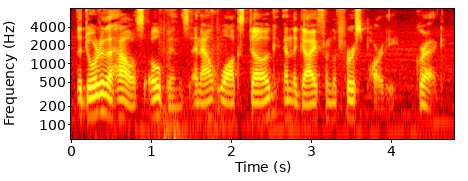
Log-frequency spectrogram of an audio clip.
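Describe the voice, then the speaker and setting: A man's voice: medium pitch, normal speed, a bit bright, natural voice. A man narrating a scripted audio drama as its storyteller. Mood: measured.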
